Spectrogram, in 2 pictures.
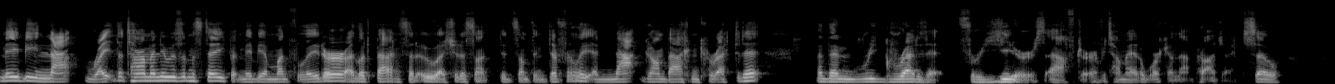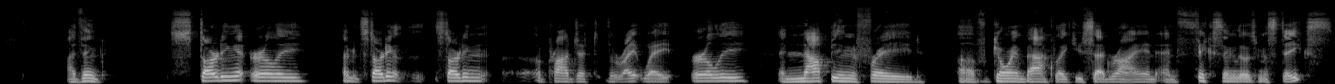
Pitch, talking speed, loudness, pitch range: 130 Hz, 185 wpm, -27 LUFS, 120-160 Hz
